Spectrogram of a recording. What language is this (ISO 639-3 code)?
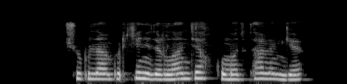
uzb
